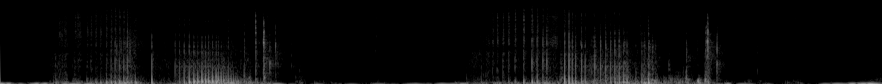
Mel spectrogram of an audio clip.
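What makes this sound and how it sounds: Fingertips pinch and squeeze the corners of a thin, glossy paper gift catalog and turn its pages, making bright crinkling and rustling with soft, low handling thumps. The sound comes in two dense bursts separated by quieter stretches of light paper movement.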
